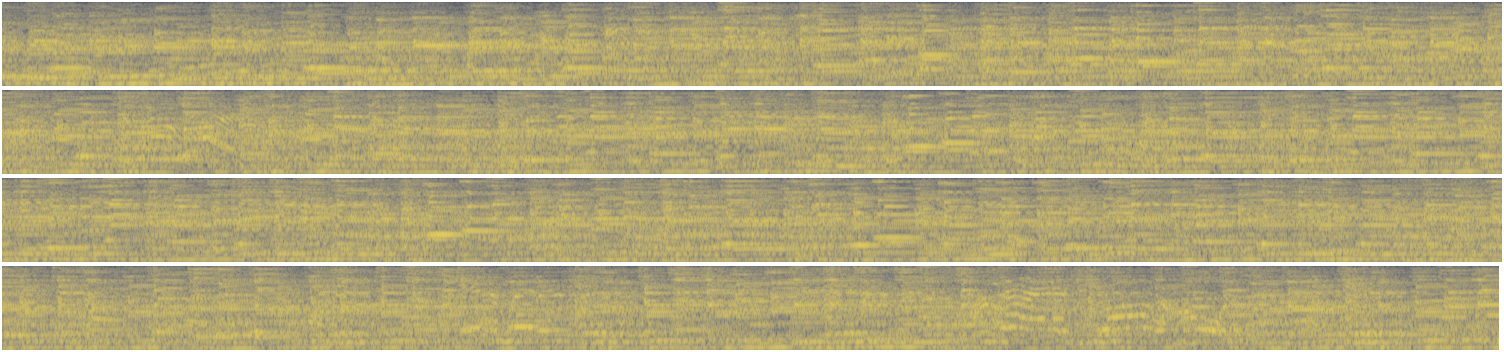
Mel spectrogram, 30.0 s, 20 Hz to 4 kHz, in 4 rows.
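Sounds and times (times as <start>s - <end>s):
blues festival crowd in Chicago Illinois: 0.0s - 29.9s.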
